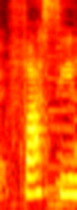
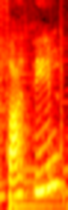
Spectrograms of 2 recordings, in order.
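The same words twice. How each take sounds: First: The middle consonant is a plain s sound. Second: The middle consonant is a lisped th sound. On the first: "instead of saying si" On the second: "they say th, so fácil would become fácil"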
